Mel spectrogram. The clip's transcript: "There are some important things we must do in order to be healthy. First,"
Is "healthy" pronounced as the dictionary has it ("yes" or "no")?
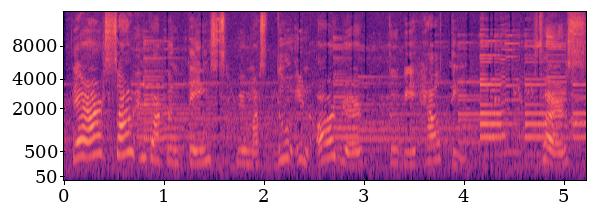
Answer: no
